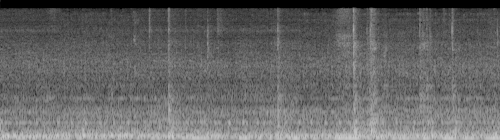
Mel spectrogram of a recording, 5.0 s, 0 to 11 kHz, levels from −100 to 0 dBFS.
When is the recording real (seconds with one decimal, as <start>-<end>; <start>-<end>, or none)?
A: 0.6-1.4; 3.0-5.0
